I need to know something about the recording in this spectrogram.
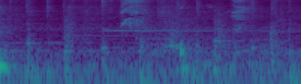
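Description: Faint rustling of a paper bag as a foam sign is pushed down into it, with a brief louder scrape about a second in.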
